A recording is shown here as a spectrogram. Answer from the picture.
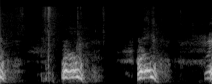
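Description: Coonhound barking treed at a hollow den tree, with three short barks less than a second apart: the sign that the dog has trailed a raccoon to this tree.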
